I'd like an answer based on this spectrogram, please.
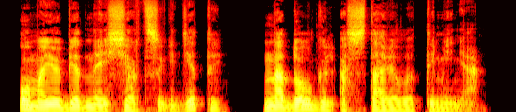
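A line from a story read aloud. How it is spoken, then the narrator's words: Purring, humming. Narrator (Russian): Селестина продолжала мурлыкать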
